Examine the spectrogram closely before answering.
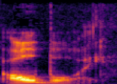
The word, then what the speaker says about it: old boy: Now, in the South, you could also say old boy, which is OLD. It's old boy, but we don't pronounce the D.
